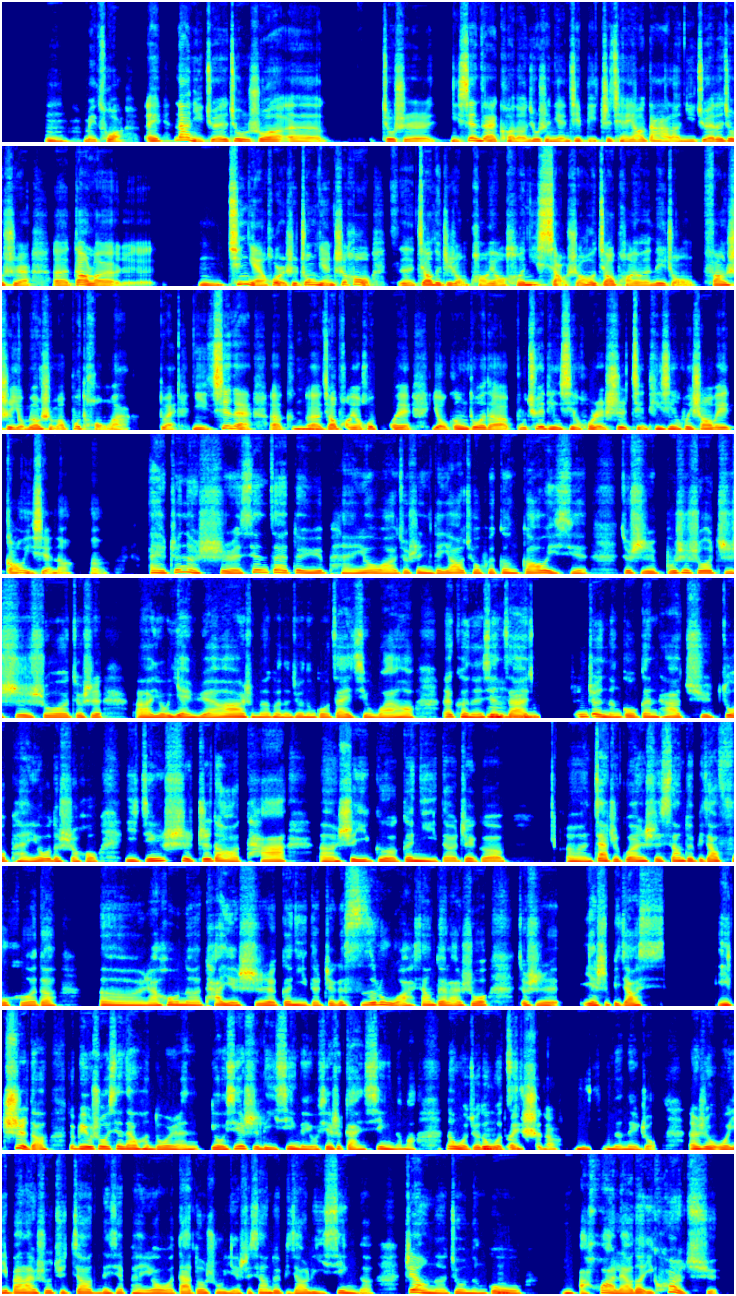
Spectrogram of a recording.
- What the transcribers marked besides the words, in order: other background noise; lip smack; unintelligible speech
- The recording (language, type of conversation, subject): Chinese, podcast, 换到新城市后，你如何重新结交朋友？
